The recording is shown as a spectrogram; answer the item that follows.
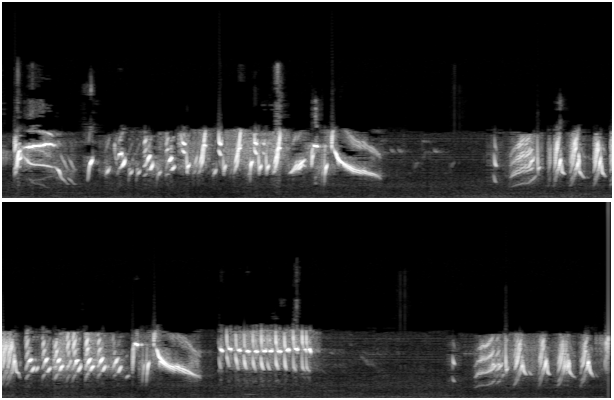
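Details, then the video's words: Goldfinch in full song: long runs of rapid, liquid twittering notes broken by short pauses, with a clear buzzy trill near the end of the second phrase, against a quiet background. "Goldfinch Song to Educate Newcomers to Their Call"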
